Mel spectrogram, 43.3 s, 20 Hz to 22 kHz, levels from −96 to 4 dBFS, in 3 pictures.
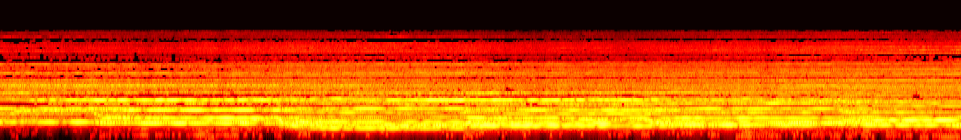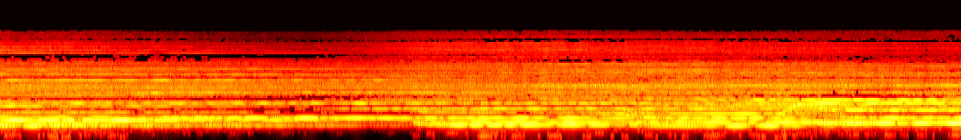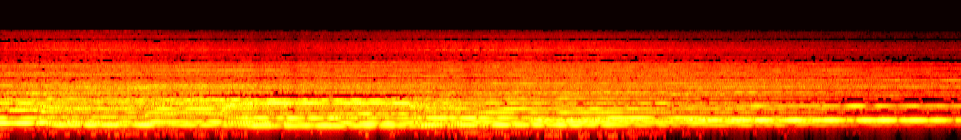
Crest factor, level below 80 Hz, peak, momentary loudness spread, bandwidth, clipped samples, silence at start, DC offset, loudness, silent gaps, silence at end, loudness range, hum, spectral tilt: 14 dB; -74 dBFS; -4 dBFS; 6 LU; 9.8 kHz; under 0.1%; 0 s; under 0.1%; -17 LUFS; none; 0 s; 4 LU; none; -2.5 dB/octave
